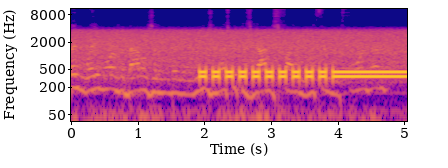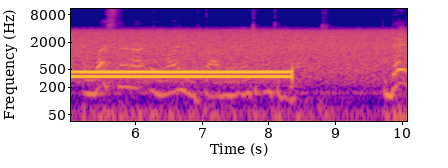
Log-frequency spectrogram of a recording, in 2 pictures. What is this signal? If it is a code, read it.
Telephone call progress tone (North American plan), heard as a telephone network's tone, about 350, 440 Hz, 0.1 s on and 0.1 s off. Stutter dial tone.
